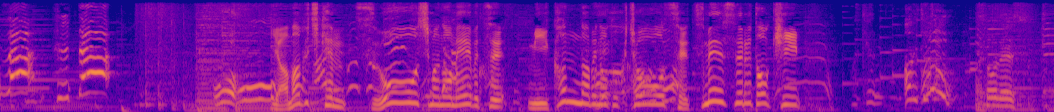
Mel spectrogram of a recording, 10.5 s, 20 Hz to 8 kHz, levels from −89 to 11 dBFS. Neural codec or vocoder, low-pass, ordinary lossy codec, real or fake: none; 7.2 kHz; none; real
